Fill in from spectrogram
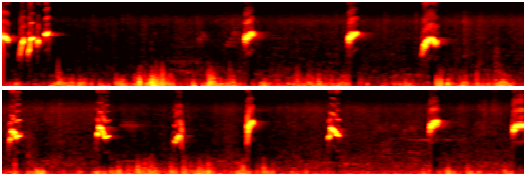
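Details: Red-whiskered bulbul morning song for training a newly caught bird: a quick opening flourish, then sharp single chirps repeated roughly every second over steady low background noise.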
